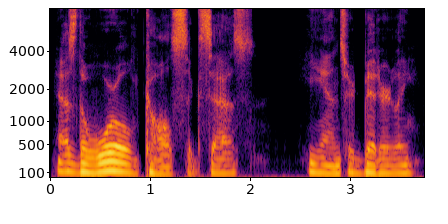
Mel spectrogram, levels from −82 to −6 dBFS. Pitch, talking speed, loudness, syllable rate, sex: 95 Hz, 130 wpm, -19 LUFS, 4.0 syllables/s, male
